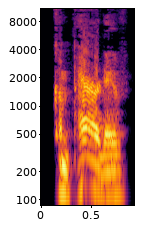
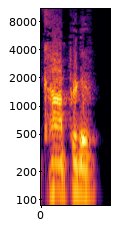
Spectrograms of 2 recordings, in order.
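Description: First: Comparative with stress on the second syllable, kuhm-PAIR-uh-tiv; corrected word. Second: Comparative with stress on the first syllable, KOM-pruh-tiv; misread word. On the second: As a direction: comparative said as KAHM-pruh-tiv, the slip before the fix. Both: Real, not acted. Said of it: "comparative election law".

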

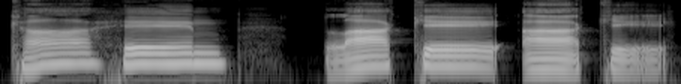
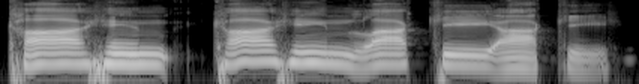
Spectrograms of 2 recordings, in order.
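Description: First: "Kahin laki aki" through a laugh, slow; amused slow "Kahin laki aki"; laughing repeat. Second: Slow Savo Finnish "kahin laki aki", stretched vowels; slow Savo dialect "kahin laki aki", a touch louder; Savo accent. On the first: Shown as a demonstration. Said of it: "repeats the word, laughing". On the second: Retold or imitated. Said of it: "has a funny accent".

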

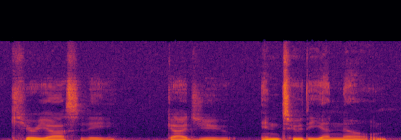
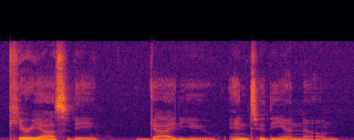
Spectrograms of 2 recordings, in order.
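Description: The two takes are said the same way.

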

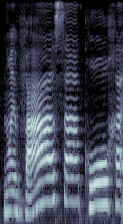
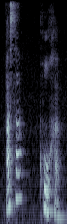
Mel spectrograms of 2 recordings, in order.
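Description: First: Wasserkocher said slowly and louder as the mistake to avoid; wrong way. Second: Wasserkocher said as the correct model, with a sharp s in Wasser; right way. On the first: Teacher showing learners the wrong Wasserkocher, slow and louder. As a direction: Wasserkocher drawn out, as the wrong example. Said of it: "você não fala Wasserkocher". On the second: Teacher giving learners the correct Wasserkocher, cleanly. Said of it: "e sim Wasser". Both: Shown as a demonstration.

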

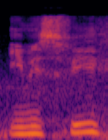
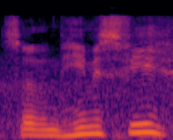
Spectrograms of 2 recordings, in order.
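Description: First: Higher "Hemisphere" with the H dropped, Australian; broader Australian accent. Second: Australian accent. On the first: Trying out his put-on accent, exaggerated Australian. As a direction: say "Hemisphere" as 'emisphee, rising, mock Australian. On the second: Naming where his accent is from, mock Australian. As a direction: say "Hemisphere" with no final r, mock Australian. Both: Shown as a demonstration. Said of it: "A little Australian".

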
